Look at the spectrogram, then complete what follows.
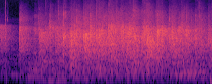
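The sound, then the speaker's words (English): A church audience breaks into steady applause, a dense crackle of many hands clapping at once that swells quickly and holds at a fairly even loudness for several seconds. “Don't clap too much.”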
